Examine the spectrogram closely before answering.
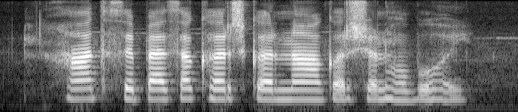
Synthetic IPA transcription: haːt̪ʰsepɛːsakʰəɾt͡ʃkəɾnaːkəɾʃənɦoːboɦi

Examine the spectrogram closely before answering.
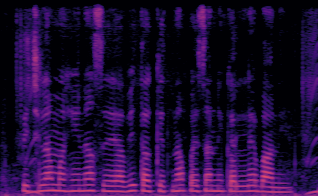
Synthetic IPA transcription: pit͡ʃʰlaməɦiːnaseəbʱit̪əkːɪt̪napəjsanikəlːebaːni

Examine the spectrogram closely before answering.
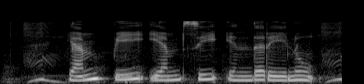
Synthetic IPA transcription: ɛmpiɛmsiend̪ɐɾeːnu

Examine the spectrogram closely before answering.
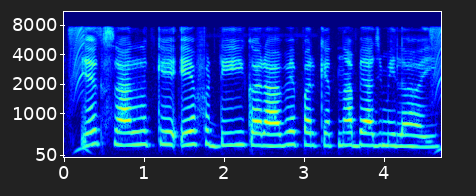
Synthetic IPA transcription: eːksalkeʔepʰɖikəɾabepəɾkɪt̪nabjad͡ʒmiləɦəi

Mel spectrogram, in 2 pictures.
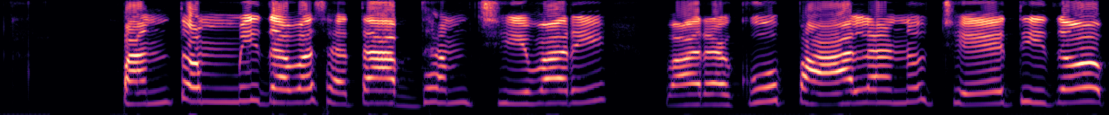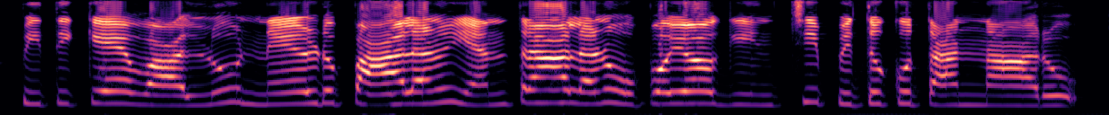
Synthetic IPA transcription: pɐnt̪omːid̪ɐʋɐsɐt̪aːb̚d̪ʱɐmt͡ʃiʋɐɾi | ʋɐɾɐkupaːlɐnut͡ʃeːt̪it̪o̞ːpit̪ikeːʋaːɭːuneːɽupaːlɐnujɐnt̪ɾaːlɐnuːpɐjoːɡiɲt͡ʃipit̪ukut̪ɐnːaːɾu

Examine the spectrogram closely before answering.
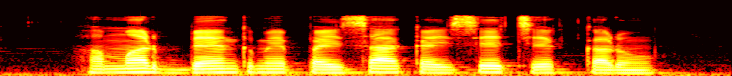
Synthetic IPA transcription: həməɾbɛ̃ŋkmẽpəɪsakəɪset͡ʃeːkːəɾõ

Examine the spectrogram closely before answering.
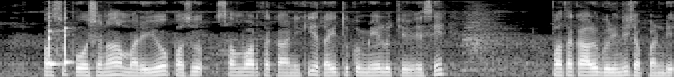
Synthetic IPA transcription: pɐsupɔːʂɐnɐmɐɾijoːpɐsusɐmʋaːɾt̪ɐkaːnikiɾɐjt̪ukume̞ːlut͡ʃiʋeːseː | pɐt̪ɐkaːluɡuɾiɲt͡ʃit͡ʃɛpːɐɳɖi

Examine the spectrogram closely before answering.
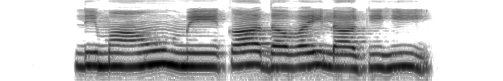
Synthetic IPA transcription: lɪmaːũːmẽːkaːd̪əʋəilaːɡiɦiː

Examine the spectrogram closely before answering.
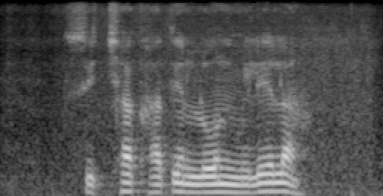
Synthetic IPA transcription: sitːɕʰakʰaːt̪inloːnmɪleːlaː

